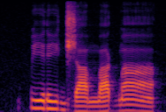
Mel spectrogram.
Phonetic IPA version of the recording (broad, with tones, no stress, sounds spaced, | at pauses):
k͡p i˦ ɾ i˧ d͡ʒ a˨ m a˨˦ ɡ͡b ã˦˨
